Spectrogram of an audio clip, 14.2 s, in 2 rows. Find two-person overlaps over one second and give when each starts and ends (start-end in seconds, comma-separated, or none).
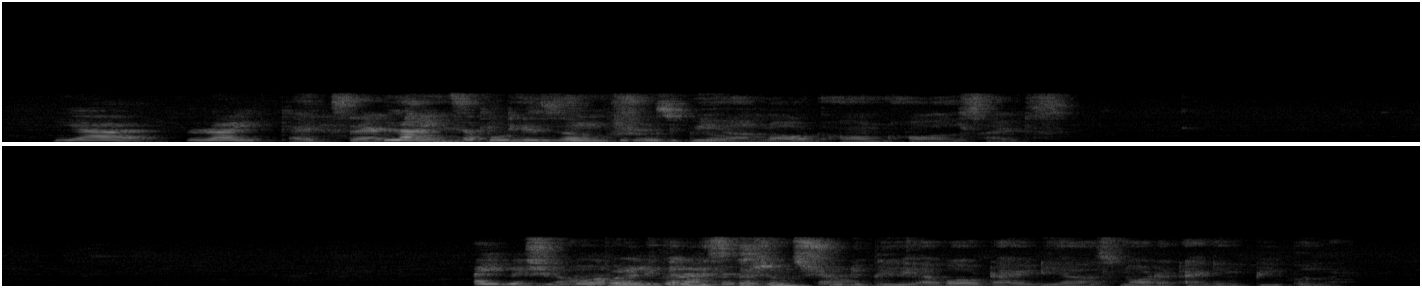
1.8-3.7, 9.8-11.4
